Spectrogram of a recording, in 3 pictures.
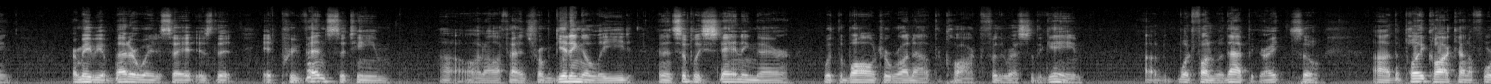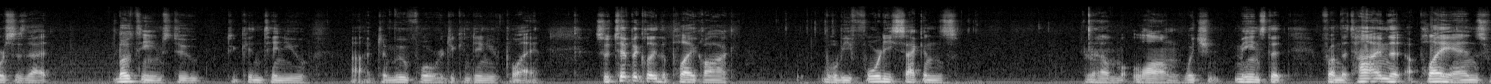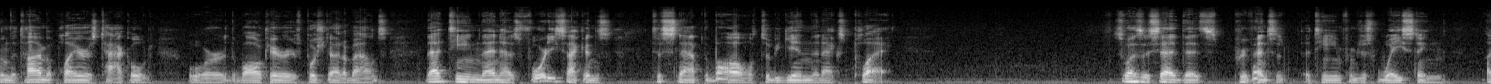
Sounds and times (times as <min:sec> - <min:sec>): Speech: 0:00.0 - 0:22.3, 0:23.1 - 0:24.6, 0:25.7 - 0:38.8, 0:41.0 - 0:44.7.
